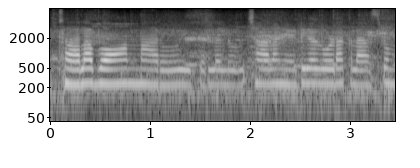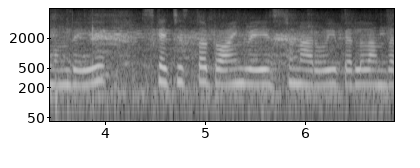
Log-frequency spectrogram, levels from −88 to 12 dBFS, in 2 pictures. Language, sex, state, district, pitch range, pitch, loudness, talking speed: Telugu, female, Andhra Pradesh, Manyam, 230-245 Hz, 235 Hz, -17 LUFS, 165 wpm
